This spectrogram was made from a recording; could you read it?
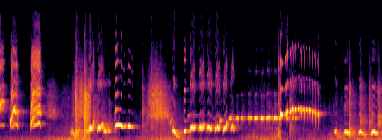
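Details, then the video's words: White-rumped shama, a kept songbird, singing a loud, varied song: sharp whistled notes, quick rising and falling slurs, rapid chattering trills, and a long steady high whistle near the end, with short pauses between phrases. "SUARA BURUNG : Pilih Murai Batu Gacor"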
